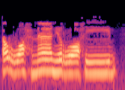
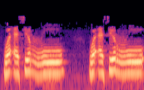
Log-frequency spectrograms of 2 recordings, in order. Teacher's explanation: التكرير موجود ولكن مخفي وليس مظهرا أو معلنا له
